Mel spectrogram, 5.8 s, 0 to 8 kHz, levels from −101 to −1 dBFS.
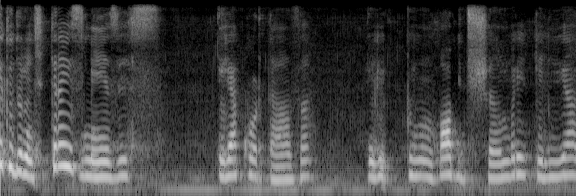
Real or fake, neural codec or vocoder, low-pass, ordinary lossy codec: fake; codec, 44.1 kHz, 3.4 kbps, Pupu-Codec; 7.2 kHz; none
